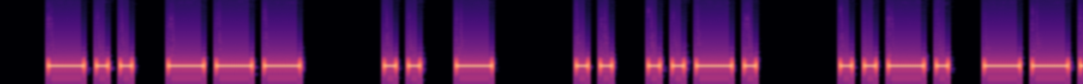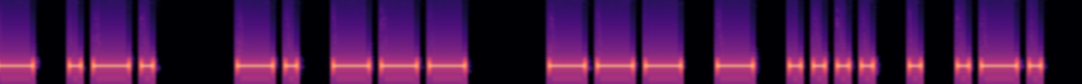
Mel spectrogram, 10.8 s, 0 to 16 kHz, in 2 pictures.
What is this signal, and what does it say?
Morse code, heard as a keyed tone, about 20 wpm, 700 Hz. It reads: DO IT IF FOR NO OTHER
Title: Sentences with 7-Word Phrases - Spoken Beginning - 20wpm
